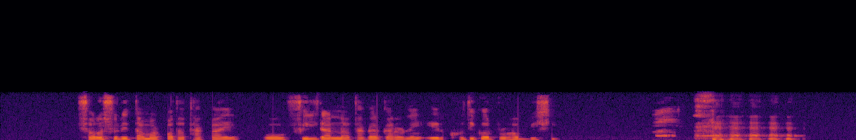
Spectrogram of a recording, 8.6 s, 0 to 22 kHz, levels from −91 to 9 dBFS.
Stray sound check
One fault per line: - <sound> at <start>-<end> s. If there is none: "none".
- dropout at 2.0-2.1 s
- laugh at 6.5-8.1 s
